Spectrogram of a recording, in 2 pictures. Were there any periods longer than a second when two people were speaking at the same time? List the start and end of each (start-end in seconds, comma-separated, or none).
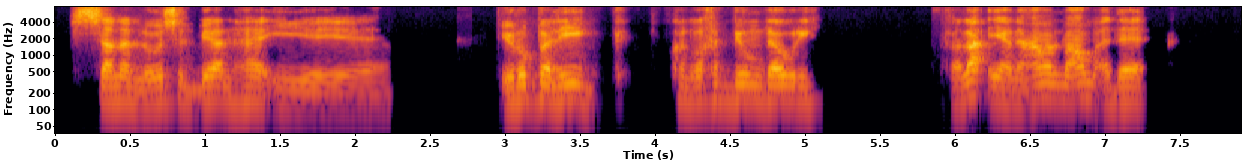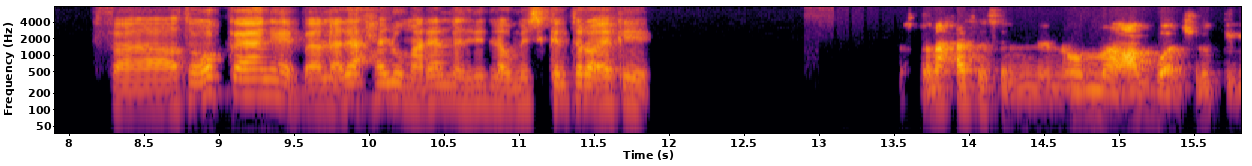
none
